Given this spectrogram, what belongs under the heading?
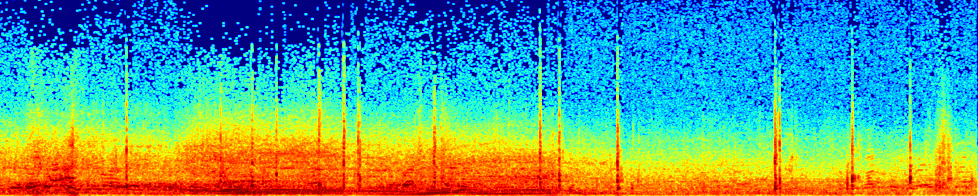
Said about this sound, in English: A block of traffic here, and then it took us back in up here.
